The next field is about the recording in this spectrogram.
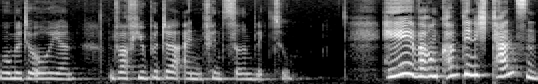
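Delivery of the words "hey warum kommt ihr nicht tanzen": raised, high calling-out voice. Reading a story, a character calls from the dance floor to the others: calling out.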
